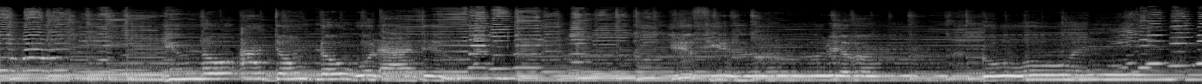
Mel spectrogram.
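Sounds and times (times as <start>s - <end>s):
harmonica playing: 0.0s - 12.0s
strummed guitar: 0.0s - 12.0s.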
